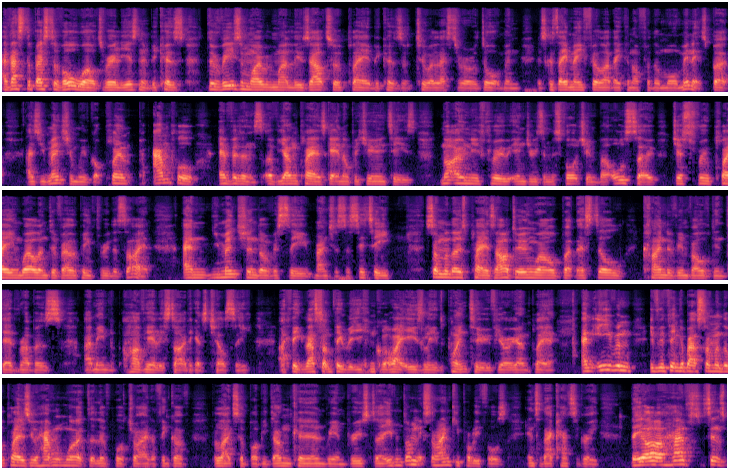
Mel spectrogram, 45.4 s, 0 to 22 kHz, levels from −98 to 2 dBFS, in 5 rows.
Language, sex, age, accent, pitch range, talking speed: English, male, 20-39, British, 105-130 Hz, 200 wpm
